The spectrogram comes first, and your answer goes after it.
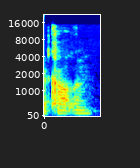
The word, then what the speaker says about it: Kotlin: I was going to ask if you, on the topic of Kotlin, that's pronounced? Yeah, Kotlin.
